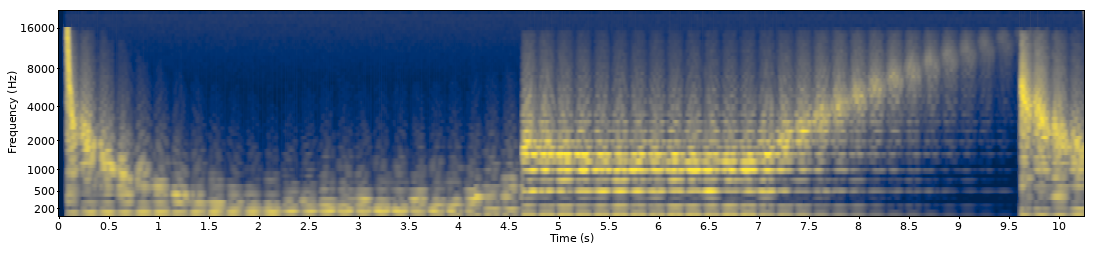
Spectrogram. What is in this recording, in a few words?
Fat Triangle, Nord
